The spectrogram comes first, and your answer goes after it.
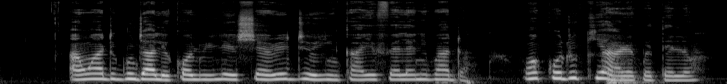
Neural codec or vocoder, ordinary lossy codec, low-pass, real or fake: none; none; none; real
